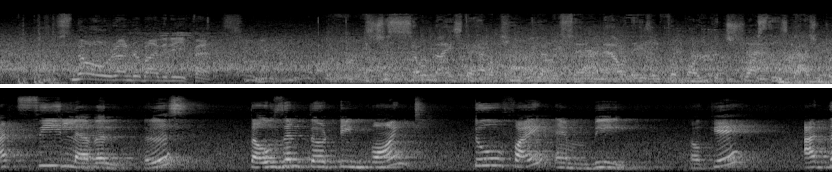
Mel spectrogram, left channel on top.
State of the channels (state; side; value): different; both; correlation 0.00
